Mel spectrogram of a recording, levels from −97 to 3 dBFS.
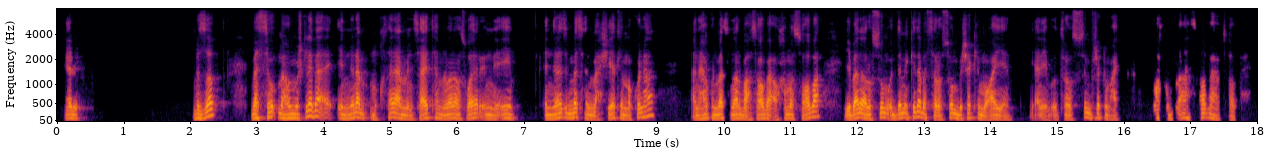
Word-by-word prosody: حلو. 100 Hz, -2 st, +2 dB, 1.7 s
بالضبط. 125 Hz, -, +2 dB, 0.4 s
بس 105 Hz, +2 st, +2 dB
ه 135 Hz, -, +4 dB
ما 110 Hz, -2 st, +2 dB
هو 100 Hz, -, +3 dB
المشكلة 105 Hz, +9 st, +3 dB
بقى 155 Hz, 0 st, +1 dB
إن 95 Hz, -1 st, 0 dB
أنا 125 Hz, +3 st, +5 dB
مٌقتنع 105 Hz, +6 st, 0 dB
من 90 Hz, -5 st, -1 dB
ساعتها 110 Hz, +7 st, 0 dB
من 95 Hz, -2 st, -1 dB
وأنا 100 Hz, 0 st, +2 dB
صغير 105 Hz, +6 st, +1 dB
إن 95 Hz, 0 st, -1 dB
إيه، 100 Hz, +3 st, -1 dB, 0.5 s
إن 95 Hz, +1 st, +1 dB
لازم 115 Hz, 0 st, +2 dB
مثلًا 120 Hz, -6 st, +1 dB
المحشيّات 90 Hz, -, -1 dB
لمّا 90 Hz, -, 0 dB
آكُلها، 135 Hz, -, -1 dB, 0.6 s
أنا 90 Hz, +1 st, -1 dB
هاكُل 100 Hz, -2 st, -1 dB
مثلًا 100 Hz, -1 st, +1 dB
4 90 Hz, -5 st, +2 dB
صوابع 75 Hz, -, +2 dB
أو -, -, 0 dB
5 100 Hz, -1 st, -2 dB
صوابع، 110 Hz, +10 st, +2 dB, 0.4 s
يبقى -, -, +6 dB
أنا -, -, +6 dB
أرصّهم 125 Hz, -1 st, +1 dB
قُدّامي 110 Hz, +6 st, +1 dB
كده، 130 Hz, +5 st, +2 dB
بس 115 Hz, -, -3 dB
أرصّمهم 90 Hz, +8 st, +1 dB
بشكل 110 Hz, +1 st, -2 dB
معيّن. 85 Hz, -2 st, 0 dB, 0.3 s
يعني -, -, -6 dB
يبقى -, -, -5 dB
مترصّصين 95 Hz, +7 st, -4 dB
بشكل 105 Hz, -1 st, -3 dB
معيّن. 80 Hz, -3 st, -6 dB, 0.5 s
وآخُد 90 Hz, -, -4 dB
بقى 115 Hz, -2 st, -2 dB, 0.2 s
صابع، 110 Hz, -6 st, -1 dB
صابع. -, -, -11 dB
105 Hz, 165 wpm, -24 LUFS, 95-115 Hz, 1.7 s, يبقى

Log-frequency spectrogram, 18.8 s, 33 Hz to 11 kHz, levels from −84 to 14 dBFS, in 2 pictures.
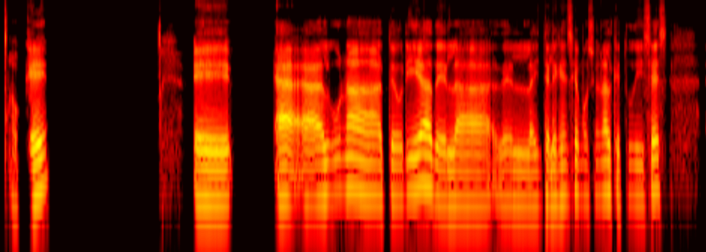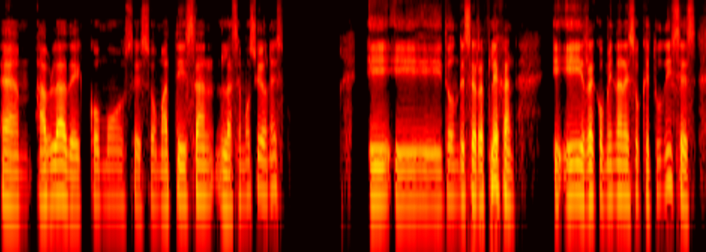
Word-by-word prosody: Okey. 135 Hz, +8 st, +3 dB, 1.9 s
Eh, 115 Hz, -1 st, +4 dB, 0.6 s
a 120 Hz, -1 st, +6 dB
alguna 135 Hz, 0 st, +2 dB
teoría 145 Hz, +6 st, +3 dB
de 115 Hz, -5 st, -1 dB
la 110 Hz, -1 st, 0 dB
de 115 Hz, 0 st, -6 dB
la 110 Hz, -1 st, -4 dB
inteligencia 115 Hz, +3 st, -4 dB
emocional 130 Hz, +1 st, -3 dB
que 115 Hz, -1 st, -7 dB
tú 125 Hz, -, -16 dB
dices, 125 Hz, +4 st, -2 dB, 0.5 s
em, 105 Hz, -3 st, -1 dB
habla 120 Hz, +3 st, +3 dB
de 100 Hz, -2 st, -2 dB
cómo 115 Hz, -1 st, -8 dB
se 105 Hz, -1 st, -9 dB
somatizan 120 Hz, +3 st, -3 dB
las 105 Hz, -2 st, -3 dB
emociones 135 Hz, +3 st, -6 dB, 1.1 s
y 120 Hz, 0 st, 0 dB
y 110 Hz, -1 st, -3 dB
donde 125 Hz, +1 st, -4 dB
se 125 Hz, -, +3 dB
reflejan, 120 Hz, -1 st, +2 dB, 0.5 s
y 125 Hz, +1 st, +2 dB
y -, -, +3 dB
recomiendan 125 Hz, +1 st, 0 dB
eso 125 Hz, +2 st, -2 dB
que 115 Hz, -, -6 dB
tú 135 Hz, +5 st, -14 dB
dices, 160 Hz, -9 st, -2 dB
120 Hz, 110 wpm, -24 LUFS, 110-130 Hz, 1.9 s, a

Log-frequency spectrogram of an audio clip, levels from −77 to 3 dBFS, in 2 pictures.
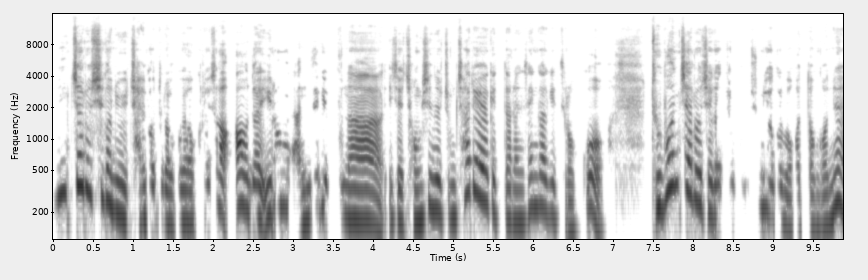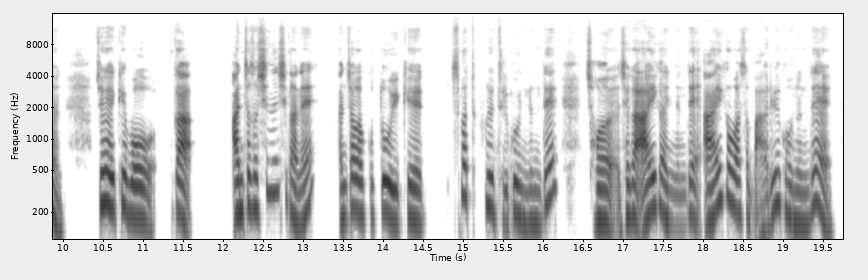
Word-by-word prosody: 진짜로 310 Hz, +4 st, +3 dB
시간이 240 Hz, -, +1 dB
잘 170 Hz, -, -3 dB
가더라고요. 165 Hz, -2 st, -4 dB
그래서 195 Hz, +3 st, -1 dB
'아 225 Hz, 0 st, +6 dB
나 185 Hz, -, -1 dB
이러면 220 Hz, +6 st, -1 dB
안 160 Hz, +2 st, -2 dB
되겠구나. 170 Hz, -, 0 dB
이제 165 Hz, -1 st, -3 dB
정신을 175 Hz, +7 st, -1 dB
좀 180 Hz, +1 st, -5 dB
차려야겠다.'라는 205 Hz, -, 0 dB
생각이 210 Hz, -2 st, -4 dB
들었고. 125 Hz, -, -3 dB, 0.6 s
2 225 Hz, 0 st, +1 dB
번째로 315 Hz, -5 st, +3 dB
제가 190 Hz, -3 st, -2 dB
쪼금 355 Hz, -2 st, -21 dB
충격을 185 Hz, -6 st, -8 dB
먹었던 140 Hz, 0 st, -8 dB
거는 155 Hz, +12 st, -1 dB, 0.4 s
제가 240 Hz, 0 st, +4 dB
이렇게 225 Hz, +1 st, +4 dB
뭐 175 Hz, -4 st, +2 dB, 0.2 s
그러니까 -, -, +6 dB, 0.5 s
앉아서 215 Hz, +3 st, +4 dB
쉬는 310 Hz, +6 st, 0 dB
시간에 185 Hz, -, 0 dB, 0.3 s
앉아 175 Hz, +6 st, 0 dB
갖고 190 Hz, -2 st, 0 dB
또 190 Hz, 0 st, +4 dB
이렇게 165 Hz, 0 st, 0 dB, 0.3 s
스마트폰을 255 Hz, -5 st, -2 dB
들고 180 Hz, +2 st, -3 dB
있는데 160 Hz, -, -2 dB, 0.3 s
저 165 Hz, -2 st, 0 dB
제가 185 Hz, -1 st, +5 dB
아이가 210 Hz, +3 st, +4 dB
있는데 155 Hz, +2 st, -4 dB
아이가 240 Hz, -, +4 dB
와서 200 Hz, -4 st, +1 dB
말을 215 Hz, +6 st, -2 dB
거는데 180 Hz, -, -2 dB
190 Hz, 345 characters per minute, -24 LUFS, 165-225 Hz, 0.6 s, 아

